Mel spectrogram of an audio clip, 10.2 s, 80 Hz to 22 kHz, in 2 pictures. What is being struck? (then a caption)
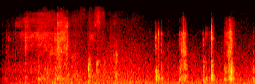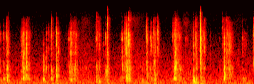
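Plastic membrane computer keyboard. Long painted nails and fingertips type on a full-size pink-white plastic membrane computer keyboard with low flat keys resting on a fluffy rug. After a soft brushing start, about 19 quiet, dry, bright clicks and taps follow at an uneven pace, each dying away almost instantly with no ring.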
